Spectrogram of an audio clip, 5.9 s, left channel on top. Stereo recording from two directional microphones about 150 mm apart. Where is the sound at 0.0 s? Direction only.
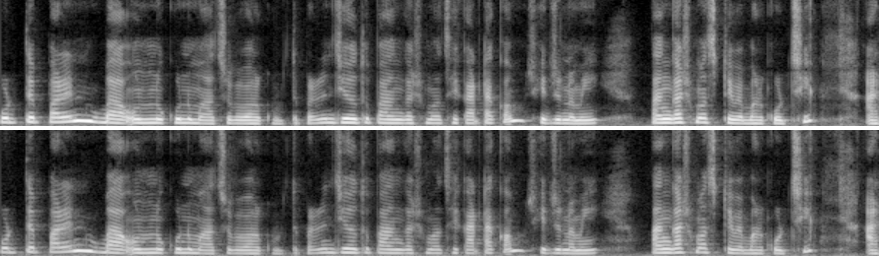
20° left (ahead or behind).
